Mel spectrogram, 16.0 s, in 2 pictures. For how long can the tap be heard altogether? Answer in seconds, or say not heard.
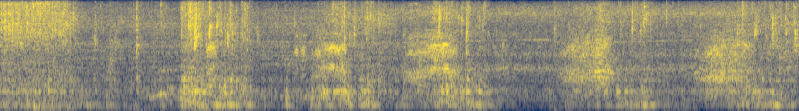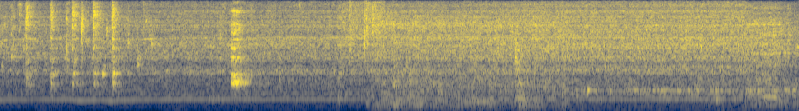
16 s.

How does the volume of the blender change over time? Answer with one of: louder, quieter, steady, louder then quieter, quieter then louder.
louder.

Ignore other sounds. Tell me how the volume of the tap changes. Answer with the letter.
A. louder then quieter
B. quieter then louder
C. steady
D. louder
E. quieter
E.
